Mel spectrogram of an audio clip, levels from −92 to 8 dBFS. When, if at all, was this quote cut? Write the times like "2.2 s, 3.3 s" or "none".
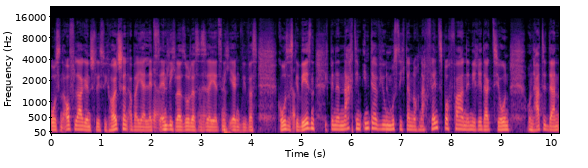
2.5 s, 5.5 s, 6.7 s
